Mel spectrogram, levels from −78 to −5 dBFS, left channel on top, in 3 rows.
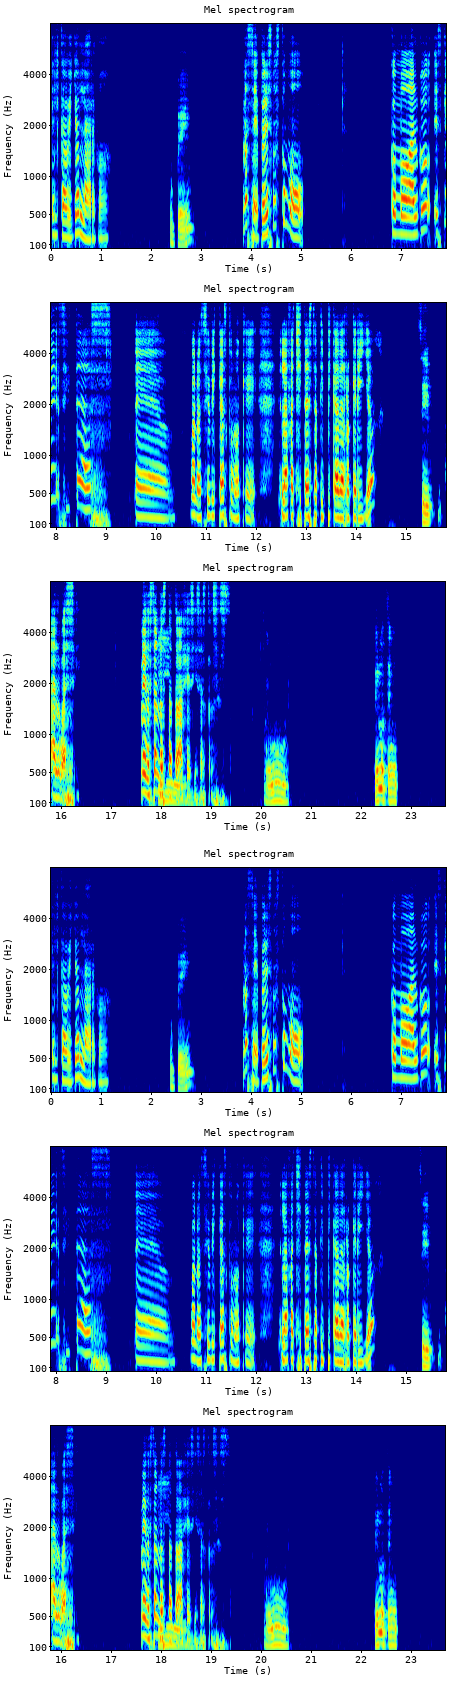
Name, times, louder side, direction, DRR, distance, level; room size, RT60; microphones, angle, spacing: voice 1, 0.0-1.1 3.8-5.0 6.8-9.1 9.6-10.4 10.7-14.4 15.8-16.3 17.6-19.3, left 3 dB, 85° left, 6.5 m, -24 dB
voice 2, 2.4-2.9 15.3-15.5 17.9-18.5 20.1-20.6 22.3-22.7, left 1 dB, 50° left, 1.7 m, -27 dB
head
